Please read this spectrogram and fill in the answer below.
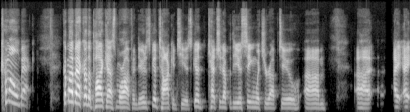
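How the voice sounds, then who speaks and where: In a very clean recording with a silent background and a dry, close sound without echo, a man with a high voice speaks at a moderate pace, his intonation lively and his loudness swinging widely. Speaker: podcast host. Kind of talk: casual chat. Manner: stammering.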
